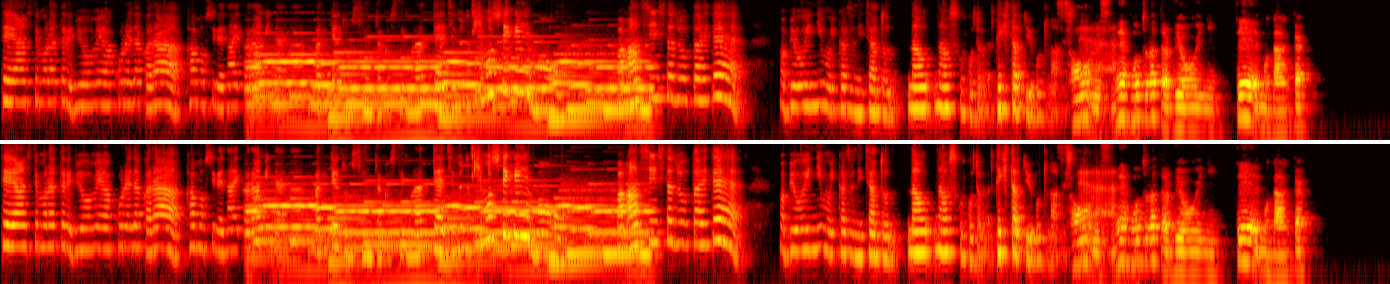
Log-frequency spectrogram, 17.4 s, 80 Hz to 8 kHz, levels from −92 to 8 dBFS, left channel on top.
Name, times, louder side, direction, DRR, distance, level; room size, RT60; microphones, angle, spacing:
voice 1, 0.0-7.1 7.7-9.3 9.7-13.9, right 3 dB, 50° right, 6 dB, 0.6 m, -33 dB
sound 1, 3.0-8.1, equal, 70° right, 1.5 m, -29 dB
voice 2, 13.3-15.2 15.5-16.3, left 3 dB, 20° left, 3 dB, 0.5 m, -28 dB
4.2 x 3.3 x 2.2 m, 0.32 s
head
